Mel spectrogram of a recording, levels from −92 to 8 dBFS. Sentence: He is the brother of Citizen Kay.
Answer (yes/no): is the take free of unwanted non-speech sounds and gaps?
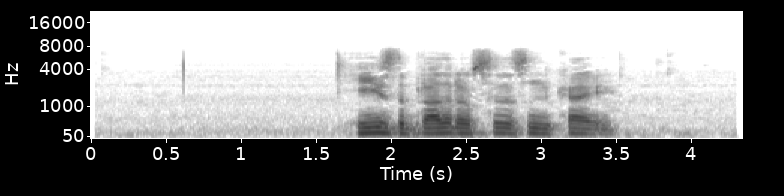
yes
